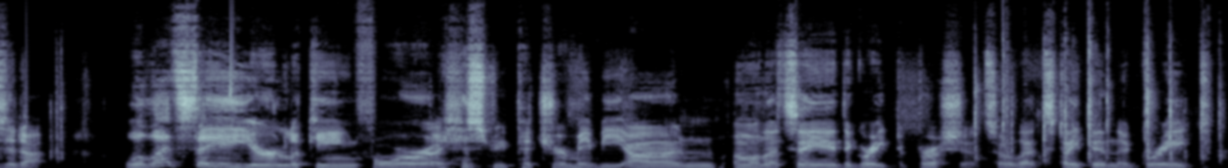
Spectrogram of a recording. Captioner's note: typing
